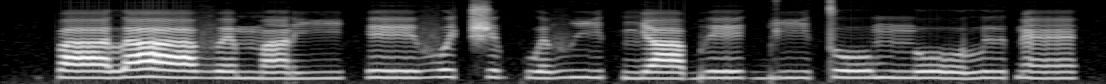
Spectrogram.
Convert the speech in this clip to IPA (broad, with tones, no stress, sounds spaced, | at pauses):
p aː˨ l aː˦˨ v ɛ˨ m ã˨ ɾ i˨ | eː˨ v ə˦ t͡ʃ ə˧ kʷ ɛ˨ v iː˦˨ t ɲ aː˨ b eː˧ ɡ͡b iː˧ t oː˦ m n oː˦˨ l ɨ˧ ɗ ɛ̃˧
